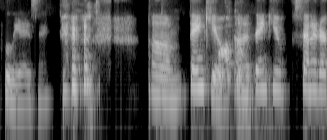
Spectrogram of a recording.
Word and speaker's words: Pugliese: My family anglicizes it to Pugliese, but yes, in Italian it's Pugliese.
